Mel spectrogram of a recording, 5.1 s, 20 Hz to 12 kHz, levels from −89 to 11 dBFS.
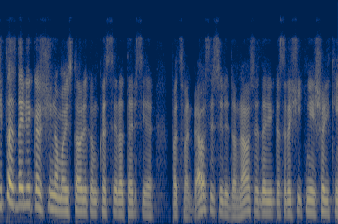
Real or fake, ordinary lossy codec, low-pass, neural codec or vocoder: fake; Opus, 24 kbps; 7.2 kHz; codec, 16 kHz, 1.1 kbps, Voila-Tokenizer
